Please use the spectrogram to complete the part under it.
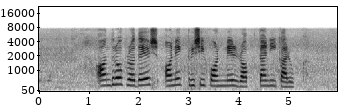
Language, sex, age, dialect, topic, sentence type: Bengali, female, 18-24, Standard Colloquial, agriculture, question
